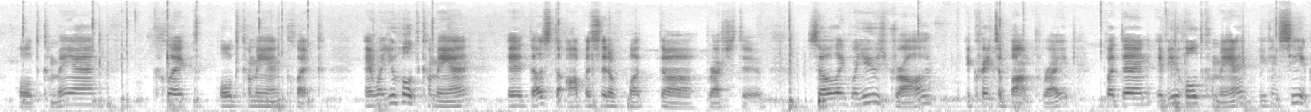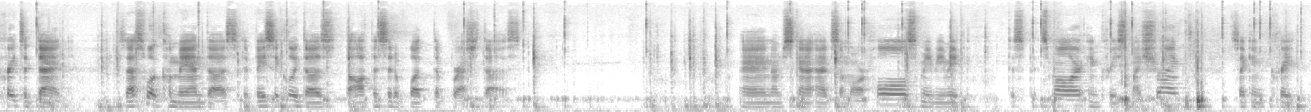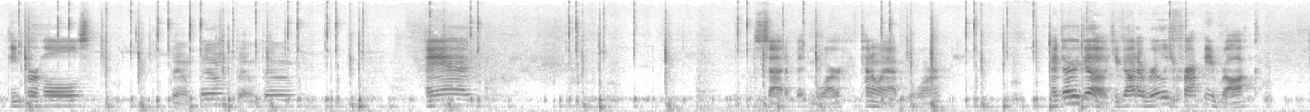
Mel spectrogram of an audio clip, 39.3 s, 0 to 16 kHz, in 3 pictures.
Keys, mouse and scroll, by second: 0.3-1.3 drag, 1.3 middle click, 2.0 click, 2.9-4.4 middle drag, 4.4-10.3 drag, 10.3-11.8 middle drag, 11.8 z, 12.8-14.2 drag, 14.2 z, 14.7-16.9 middle drag, 16.9-18.1 drag, 18.1 middle click, 18.8-20.1 drag, 20.1 z, 20.4-22.7 drag, 22.7 f, 24.3-26.2 drag, 26.2 middle click, 26.8 click, 27.3 middle click, 27.9 click, 28.5 scroll down 1, 28.6 middle click, 29.1 click, 29.9 middle click, 31.0-32.3 drag, 32.3-33.6 middle drag, 33.6 click, 34.1 middle click, 35.1-36.3 drag, 36.3 middle click, 36.8-37.1 scroll down 4, 37.1-39.3 middle drag.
